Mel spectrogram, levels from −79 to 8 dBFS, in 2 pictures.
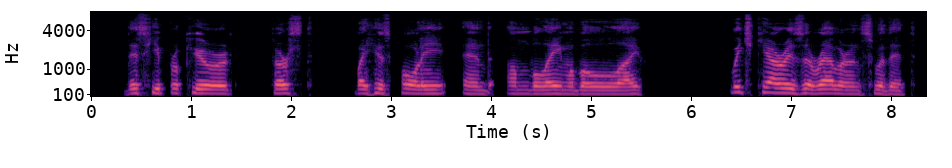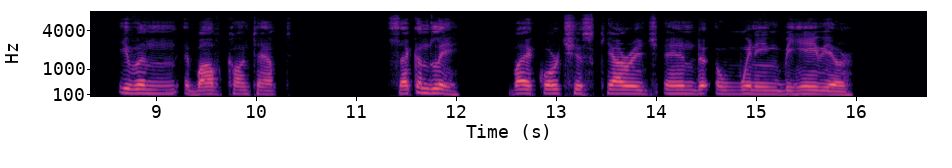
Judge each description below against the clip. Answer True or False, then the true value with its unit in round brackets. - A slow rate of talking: True (100 wpm)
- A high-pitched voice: False (140 Hz)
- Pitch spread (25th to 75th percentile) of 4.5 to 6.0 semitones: False (2.5 semitones)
